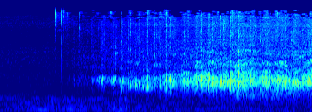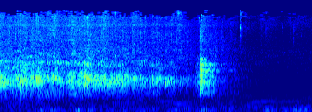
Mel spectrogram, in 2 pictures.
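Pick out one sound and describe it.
A toy rooster's wheels whir as it rolls across a hard floor.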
